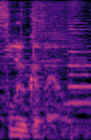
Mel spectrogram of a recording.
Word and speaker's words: Pflugerville: I believe the P is silent, and I think it's pronounced Pflugerville.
